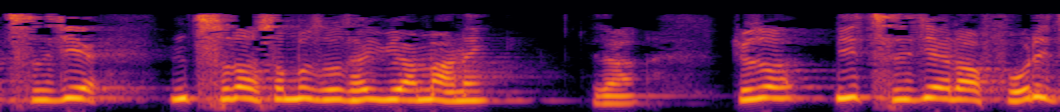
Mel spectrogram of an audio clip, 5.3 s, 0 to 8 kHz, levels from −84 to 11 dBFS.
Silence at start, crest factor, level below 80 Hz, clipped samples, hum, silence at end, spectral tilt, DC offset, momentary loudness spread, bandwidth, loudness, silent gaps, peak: 0 s; 12 dB; -54 dBFS; under 0.1%; none; 0 s; -9 dB/octave; under 0.1%; 9 LU; 5.8 kHz; -13 LUFS; none; -2 dBFS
